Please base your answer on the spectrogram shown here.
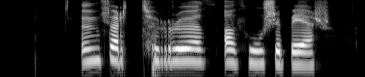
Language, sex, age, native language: Icelandic, male, 10, Icelandic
